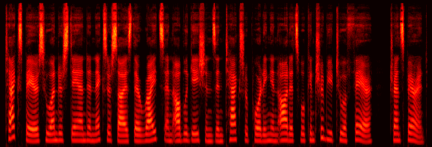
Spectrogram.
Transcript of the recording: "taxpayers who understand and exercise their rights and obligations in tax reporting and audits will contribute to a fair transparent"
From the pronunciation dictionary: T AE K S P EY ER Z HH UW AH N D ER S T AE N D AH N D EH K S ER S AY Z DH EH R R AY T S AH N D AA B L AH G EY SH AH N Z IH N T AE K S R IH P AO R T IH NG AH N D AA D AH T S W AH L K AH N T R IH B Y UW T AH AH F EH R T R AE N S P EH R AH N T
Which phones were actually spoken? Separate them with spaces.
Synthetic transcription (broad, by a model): T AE K S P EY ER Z HH UW AH N D ER S T AE N D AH N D EH K S ER S AY Z DH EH R R AY T S AH N D AA B L AH G EY SH AH N Z IH N T AE K S R IH P AO R T IH NG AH N AA D AH T S W AH L K AH N T R IH B Y UW T AH AH F EH R T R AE N S P EH R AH N T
